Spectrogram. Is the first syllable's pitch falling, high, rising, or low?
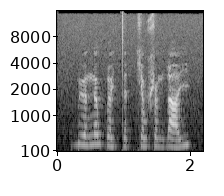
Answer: low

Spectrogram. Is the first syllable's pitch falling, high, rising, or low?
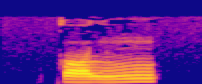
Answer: low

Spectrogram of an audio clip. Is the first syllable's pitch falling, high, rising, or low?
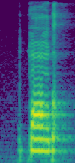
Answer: high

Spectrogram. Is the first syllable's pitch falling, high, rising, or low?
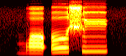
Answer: low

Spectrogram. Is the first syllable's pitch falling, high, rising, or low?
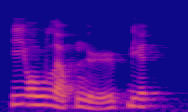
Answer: high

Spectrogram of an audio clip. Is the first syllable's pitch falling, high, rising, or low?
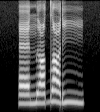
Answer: low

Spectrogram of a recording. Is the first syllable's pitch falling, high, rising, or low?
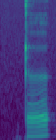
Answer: rising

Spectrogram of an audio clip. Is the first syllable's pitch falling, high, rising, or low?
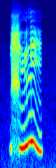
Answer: rising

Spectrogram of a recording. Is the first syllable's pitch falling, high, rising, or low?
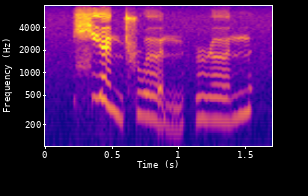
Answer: falling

